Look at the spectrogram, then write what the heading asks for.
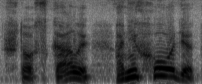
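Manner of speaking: questioning, then leaping very high; high-pitched amazed exclamation; astonished alarm. A narrator's reading. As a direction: cry out in disbelief, pitch soaring at the end. Startled boatman sees rocks moving.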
